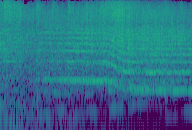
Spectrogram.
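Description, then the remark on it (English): A steady, loud car engine drone with strong harmonic whine, its pitch sliding down partway through as if the vehicle shifts or passes by; no voices. “That's an actual car or something.”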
